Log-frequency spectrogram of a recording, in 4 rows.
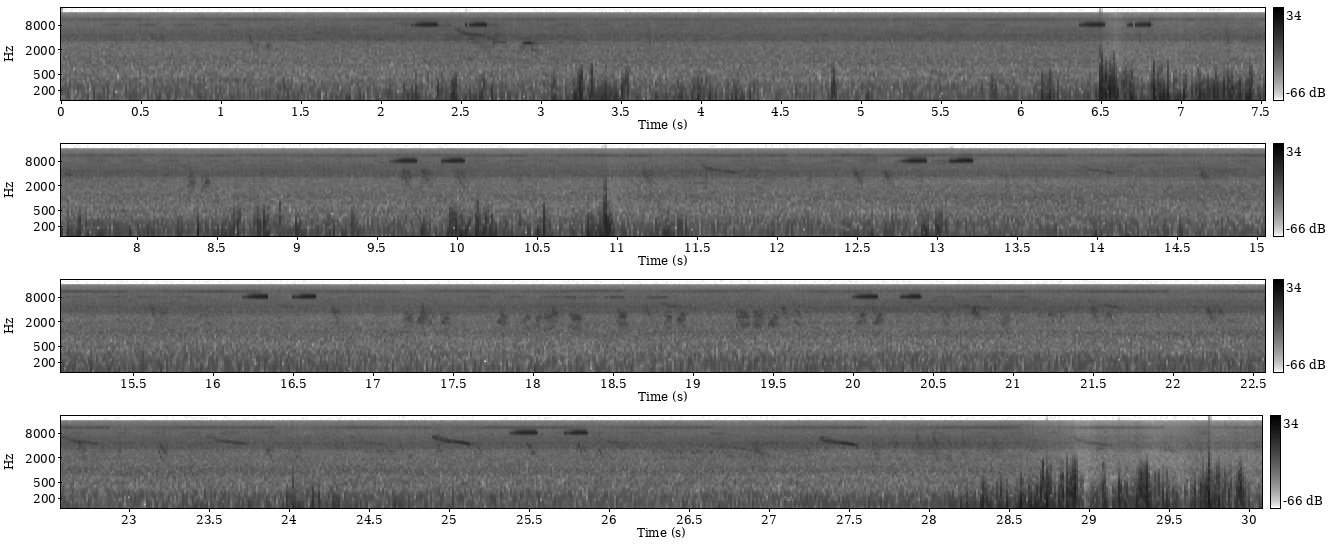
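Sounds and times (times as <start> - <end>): small birds calling: 0.0 - 3.5, 5.3 - 8.7, 9.3 - 30.0
wind rumble on microphone: 0.0 - 15.7, 22.6 - 25.8, 26.4 - 30.0.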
